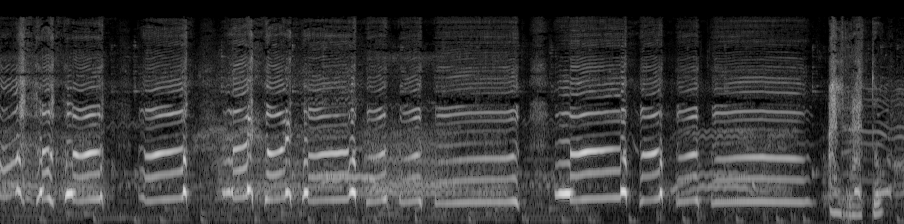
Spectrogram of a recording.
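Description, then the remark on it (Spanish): A voice wails and sobs in exaggerated, theatrical bursts, rising and falling pitched cries with short breaks between them, loud, like someone pretending to cry. “Entonces, entonces yo también me pondré a llorar.”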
